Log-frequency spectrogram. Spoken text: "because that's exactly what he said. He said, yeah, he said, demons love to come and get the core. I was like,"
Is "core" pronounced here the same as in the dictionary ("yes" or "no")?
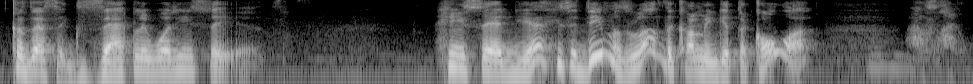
no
